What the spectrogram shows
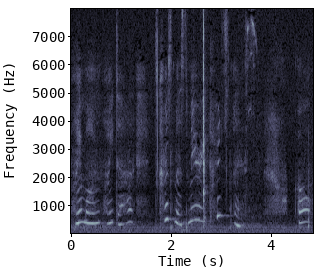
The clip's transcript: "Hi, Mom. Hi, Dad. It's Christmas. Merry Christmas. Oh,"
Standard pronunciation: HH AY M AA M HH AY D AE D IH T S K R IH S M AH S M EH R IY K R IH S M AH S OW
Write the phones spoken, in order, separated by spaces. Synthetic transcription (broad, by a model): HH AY M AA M AY D AE D IH T S K R IH S M AH S M EH R IY K R IH S M AH S OW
